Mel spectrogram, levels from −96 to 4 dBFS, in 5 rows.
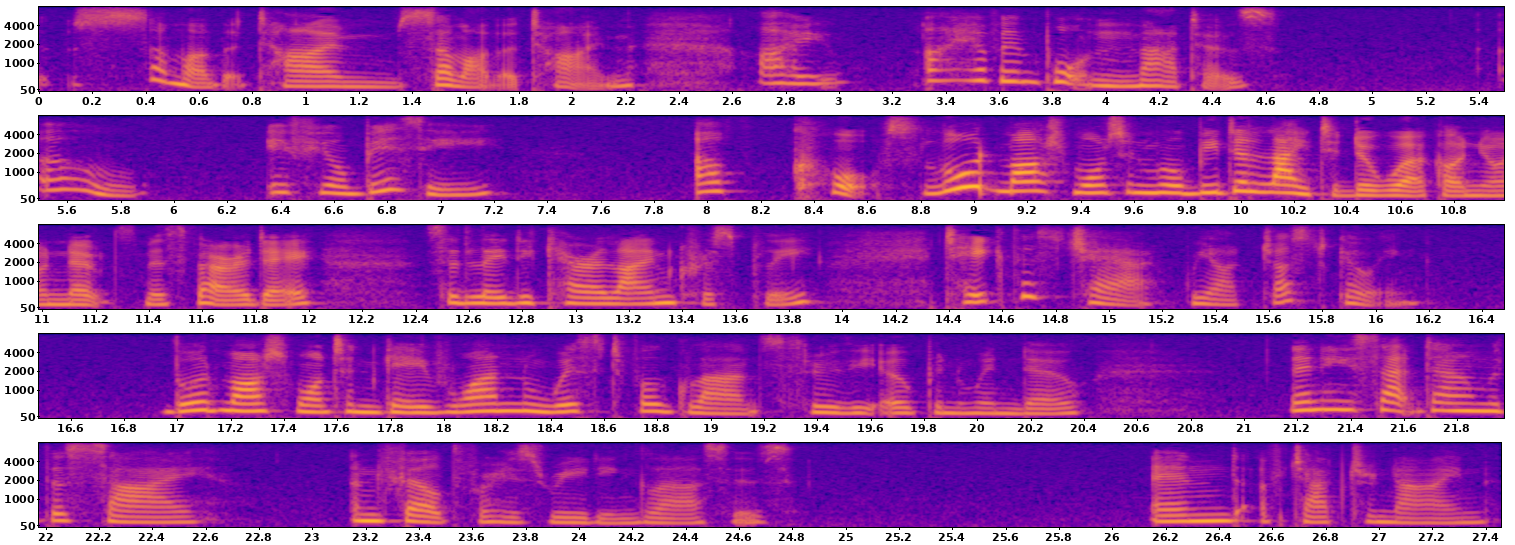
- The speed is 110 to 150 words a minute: Yes, average, 140 wpm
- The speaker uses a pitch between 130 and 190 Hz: No, high, 230 Hz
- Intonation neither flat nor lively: No, wide, 6.6 semitones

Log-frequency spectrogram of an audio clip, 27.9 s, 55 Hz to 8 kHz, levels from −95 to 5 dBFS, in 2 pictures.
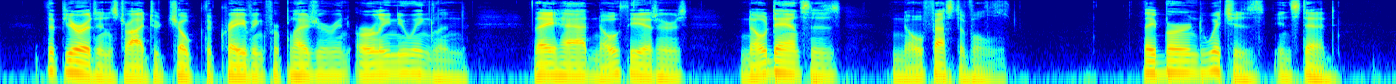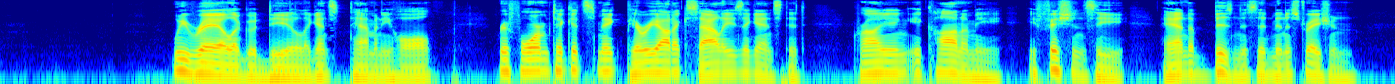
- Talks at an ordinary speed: No, slow, 100 wpm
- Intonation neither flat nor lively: Yes, average, 4.4 semitones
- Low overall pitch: Yes, very low, 90 Hz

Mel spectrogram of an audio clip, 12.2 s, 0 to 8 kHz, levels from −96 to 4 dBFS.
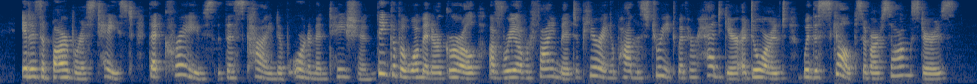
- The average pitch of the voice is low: No, high, 235 Hz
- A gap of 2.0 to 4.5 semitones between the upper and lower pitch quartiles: No, average, 5.0 semitones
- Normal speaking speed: Yes, average, 170 wpm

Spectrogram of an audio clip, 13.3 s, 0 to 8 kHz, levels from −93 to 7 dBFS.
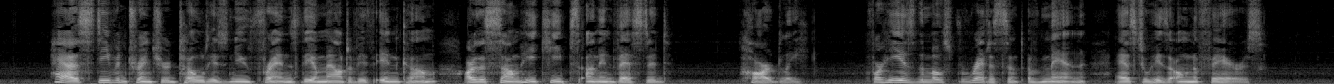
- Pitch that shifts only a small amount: No, average, 3.0 semitones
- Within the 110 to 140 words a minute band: No, average, 150 wpm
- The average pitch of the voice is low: Yes, low, 130 Hz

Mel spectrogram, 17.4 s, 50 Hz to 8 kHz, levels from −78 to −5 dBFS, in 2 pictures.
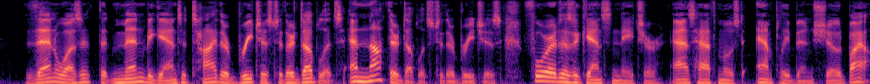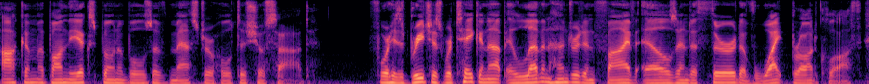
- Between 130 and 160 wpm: No, average, 195 wpm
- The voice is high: No, low, 110 Hz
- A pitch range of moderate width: Yes, average, 3.7 semitones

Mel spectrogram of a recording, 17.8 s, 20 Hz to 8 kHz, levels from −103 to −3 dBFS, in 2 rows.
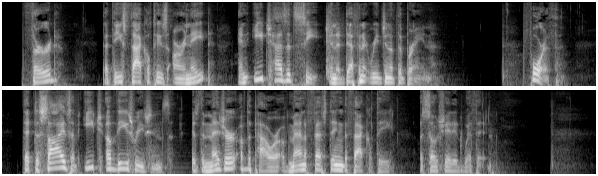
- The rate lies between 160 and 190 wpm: No, slow, 135 wpm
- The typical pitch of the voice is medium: No, low, 120 Hz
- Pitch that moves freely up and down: Yes, wide, 6.0 semitones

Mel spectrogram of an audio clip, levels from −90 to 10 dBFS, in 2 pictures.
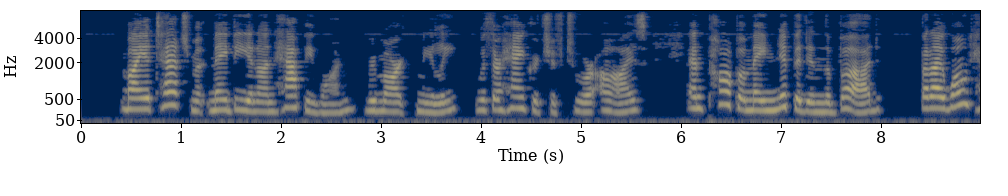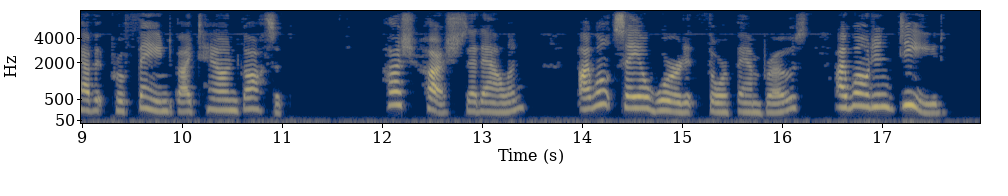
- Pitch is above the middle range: Yes, high, 240 Hz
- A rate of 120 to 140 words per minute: No, average, 160 wpm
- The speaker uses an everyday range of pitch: Yes, average, 4.9 semitones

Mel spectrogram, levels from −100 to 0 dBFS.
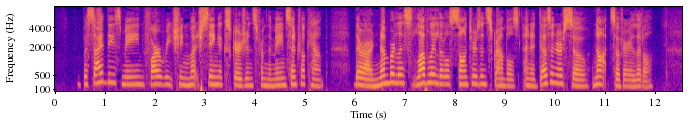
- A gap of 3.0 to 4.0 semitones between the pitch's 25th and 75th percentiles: Yes, average, 3.5 semitones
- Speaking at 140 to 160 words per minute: Yes, average, 145 wpm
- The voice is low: No, high, 220 Hz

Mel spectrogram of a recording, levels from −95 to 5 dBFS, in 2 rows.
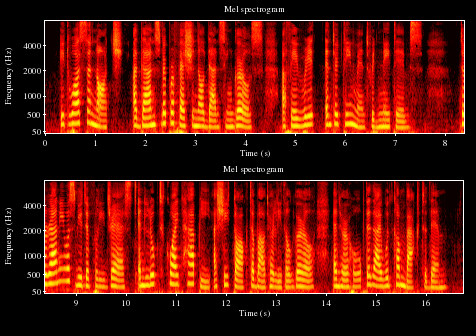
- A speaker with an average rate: Yes, average, 150 wpm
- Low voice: No, high, 195 Hz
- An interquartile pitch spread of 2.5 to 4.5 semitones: No, average, 5.2 semitones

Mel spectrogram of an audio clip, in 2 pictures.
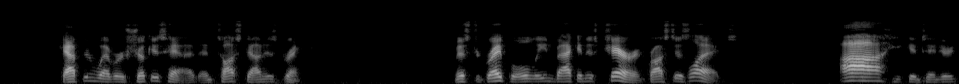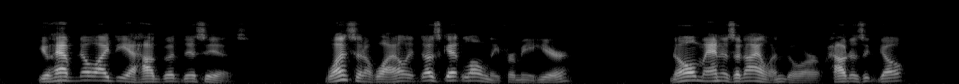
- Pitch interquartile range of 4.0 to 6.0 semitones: Yes, average, 4.7 semitones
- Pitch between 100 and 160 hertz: Yes, medium, 140 Hz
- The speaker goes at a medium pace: Yes, average, 165 wpm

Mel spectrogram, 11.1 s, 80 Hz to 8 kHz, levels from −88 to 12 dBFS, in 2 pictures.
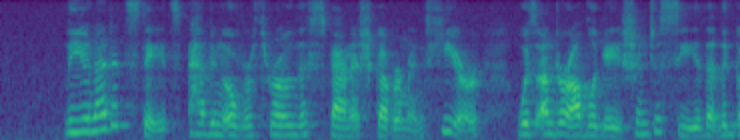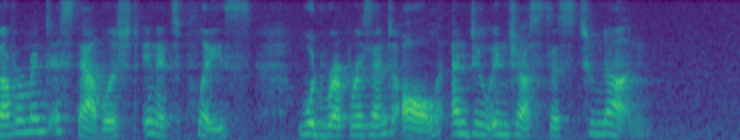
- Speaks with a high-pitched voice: Yes, high, 220 Hz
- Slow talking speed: No, average, 170 wpm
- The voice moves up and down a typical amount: Yes, average, 4.2 semitones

